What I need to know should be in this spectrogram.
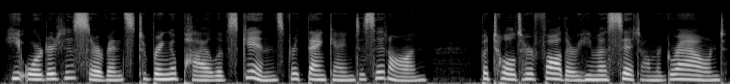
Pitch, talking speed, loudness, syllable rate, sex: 220 Hz, 205 wpm, -17 LUFS, 4.6 syllables/s, female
